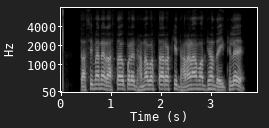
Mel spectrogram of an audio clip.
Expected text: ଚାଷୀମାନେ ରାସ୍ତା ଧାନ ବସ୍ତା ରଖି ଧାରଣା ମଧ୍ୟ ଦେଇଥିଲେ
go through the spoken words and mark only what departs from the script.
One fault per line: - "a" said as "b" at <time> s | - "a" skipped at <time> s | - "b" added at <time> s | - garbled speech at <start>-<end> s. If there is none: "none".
- "ଉପରେ" added at 1.3 s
